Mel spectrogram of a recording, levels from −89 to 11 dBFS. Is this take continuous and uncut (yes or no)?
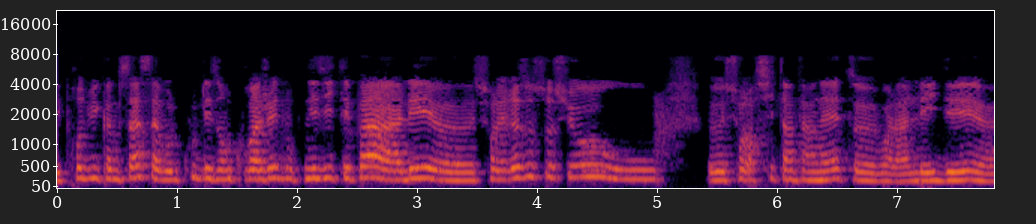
yes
